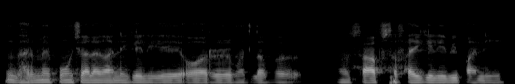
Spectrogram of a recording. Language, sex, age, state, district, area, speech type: Urdu, male, 30-45, Delhi, South Delhi, urban, spontaneous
